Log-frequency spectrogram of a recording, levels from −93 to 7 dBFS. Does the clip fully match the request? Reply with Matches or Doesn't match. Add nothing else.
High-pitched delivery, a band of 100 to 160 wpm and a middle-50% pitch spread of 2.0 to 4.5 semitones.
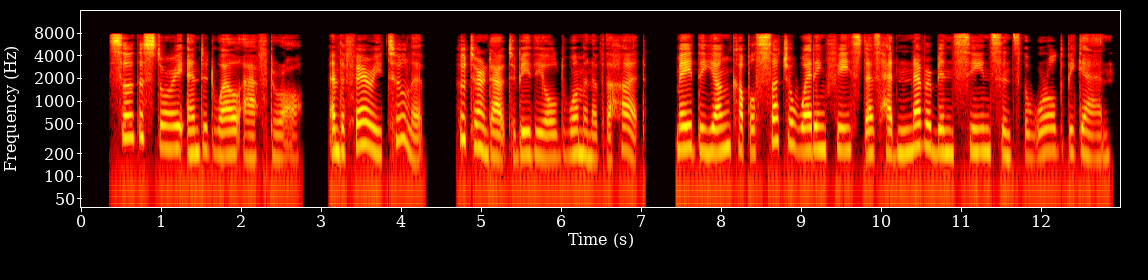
Doesn't match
